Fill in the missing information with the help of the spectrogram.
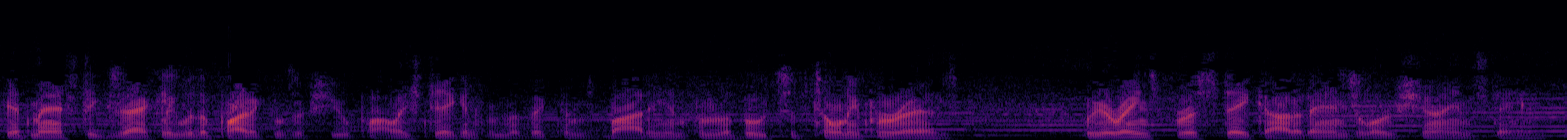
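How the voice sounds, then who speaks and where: An actor playing a terse, matter-of-fact police sergeant who narrates and questions in an old radio crime drama. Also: male voice, a bass voice, little pitch movement, fast, music in the background. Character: terse, businesslike male police sergeant narrating his case. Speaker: lead detective and narrator. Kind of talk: clipped procedural radio drama narration and dialogue. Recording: tinny vintage radio recording.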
